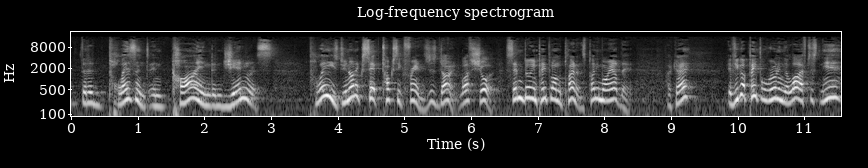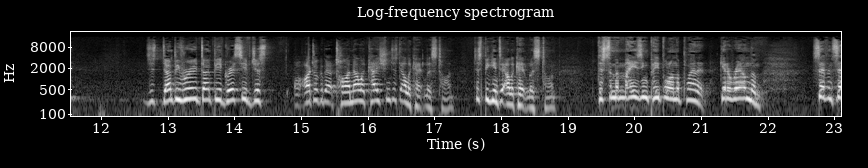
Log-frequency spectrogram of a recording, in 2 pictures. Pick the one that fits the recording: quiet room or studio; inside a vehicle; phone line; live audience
live audience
